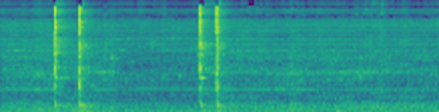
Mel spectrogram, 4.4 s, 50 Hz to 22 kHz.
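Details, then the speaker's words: Mercedes-Benz W113 230SL wiper relay after repairing the wiper switch and improving the stick-fuse contacts, with the wipers working again: crisp paired relay clicks about a quarter second apart, repeating at intervals. This is normal switching, a reference for diagnosing wiper failures. "Sound of the wiper relay When the wiper breaks, it is an important reference for determining the cause to hear whether the sound is heard from"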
